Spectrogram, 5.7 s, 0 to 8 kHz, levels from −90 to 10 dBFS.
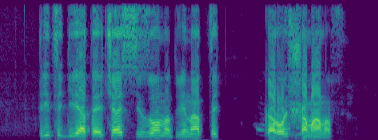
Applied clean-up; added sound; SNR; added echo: none; none; none; none.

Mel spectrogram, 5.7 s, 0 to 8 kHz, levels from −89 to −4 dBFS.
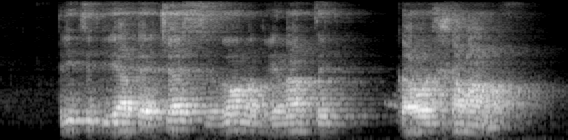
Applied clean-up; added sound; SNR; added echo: none; none; none; reverberation time 1.0 s.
